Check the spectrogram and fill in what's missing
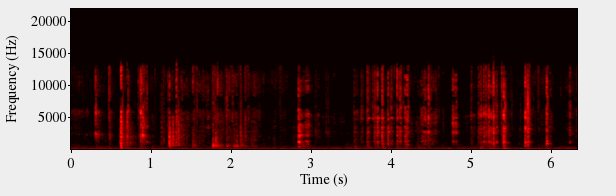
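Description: A solid, dry orange Evyap soap bar held in the hand is shaved and carved with a metal utility knife blade. Short, crisp, bright scraping strokes come in irregular bursts with quiet gaps between them. The cuts are mostly high-pitched with almost no low end.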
